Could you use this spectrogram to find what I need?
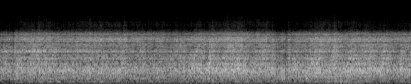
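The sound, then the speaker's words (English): An Alka-Seltzer effervescent tablet fizzes steadily in water, a dense crackling hiss of tiny bursting bubbles that holds an even, fairly loud level for about four seconds with no voices. “Listen to it fizz.”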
